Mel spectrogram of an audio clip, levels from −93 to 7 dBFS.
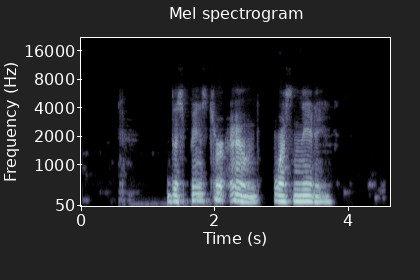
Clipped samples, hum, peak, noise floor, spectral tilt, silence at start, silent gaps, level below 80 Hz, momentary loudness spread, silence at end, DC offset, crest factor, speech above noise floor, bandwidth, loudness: under 0.1%; none; -4 dBFS; -63 dBFS; -7.5 dB/octave; 1.3 s; none; -62 dBFS; 9 LU; 0.9 s; under 0.1%; 16 dB; 46 dB; 6.6 kHz; -19 LUFS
